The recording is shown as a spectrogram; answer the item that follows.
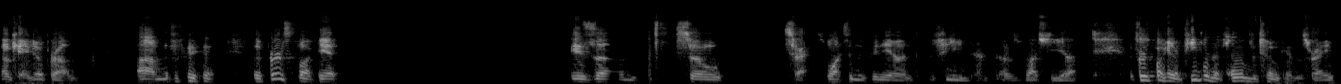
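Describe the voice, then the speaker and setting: A man's voice: medium pitch, expressive, unhurried, long pauses, pushed and bright, low-quality recording. A man as a guest in a casual chat, rambling with frequent fillers.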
